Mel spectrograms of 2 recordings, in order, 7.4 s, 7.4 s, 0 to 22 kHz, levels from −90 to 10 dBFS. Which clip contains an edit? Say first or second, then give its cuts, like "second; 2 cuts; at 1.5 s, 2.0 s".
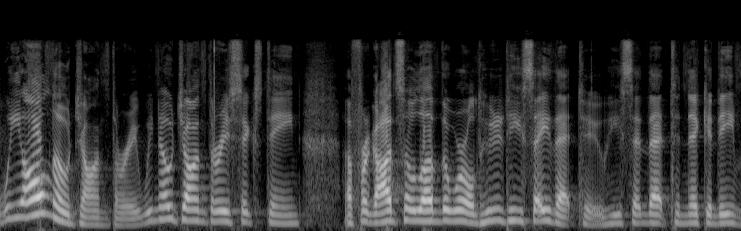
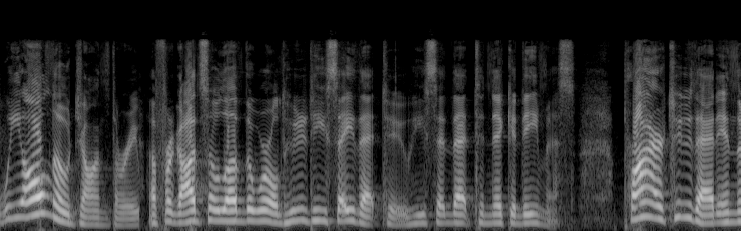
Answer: second; 1 cut; at 1.4 s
